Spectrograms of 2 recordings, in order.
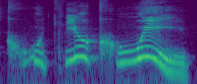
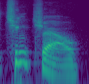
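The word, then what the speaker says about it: Qingque: pronounce her name because the last time I said this I referred to as qqu but then you then you corrected me that her real name pronounced is chingcha yes uh Ching chinga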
